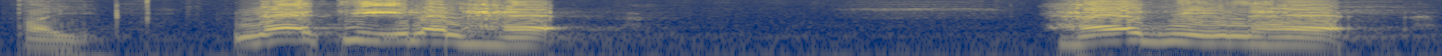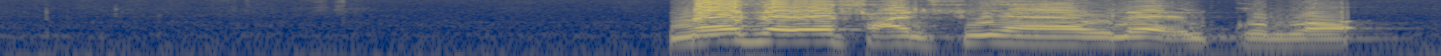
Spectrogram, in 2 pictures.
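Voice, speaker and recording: A man's voice: a little high, animated, normal speed, long pauses, low-quality recording. Questioning male Quran teacher. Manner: explains step by step, checks understanding with questions. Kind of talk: classroom lesson.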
